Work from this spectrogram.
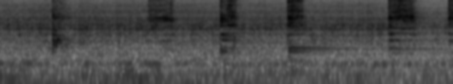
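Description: Pancit bihon rice noodles stir-fried in a pan, a steady close sizzle of frying broken by several short bursts of scraping and tossing as the noodles are stirred, with no talking.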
